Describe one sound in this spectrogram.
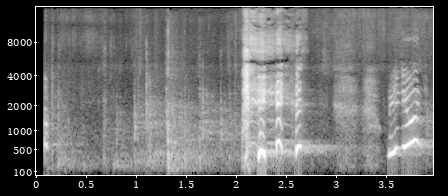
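Goat hooves clatter on a wooden board.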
